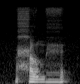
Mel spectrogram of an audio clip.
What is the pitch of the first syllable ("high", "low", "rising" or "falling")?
low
